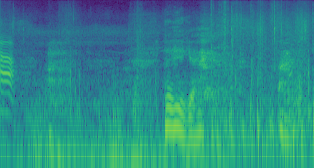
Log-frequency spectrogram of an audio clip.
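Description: A spade digs into dry dirt.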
